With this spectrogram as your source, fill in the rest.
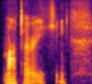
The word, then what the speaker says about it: Matariki: Uh, knowing to say the I as E and you're like 95% of the way there. Gotcha. Matari Ricki. Matariki.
